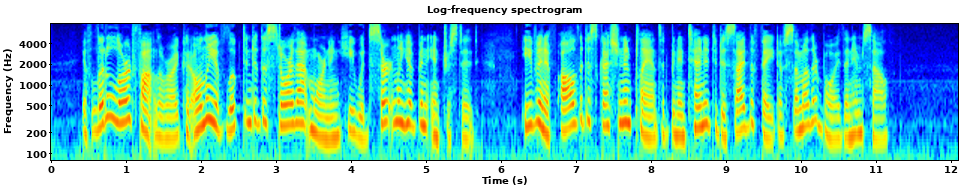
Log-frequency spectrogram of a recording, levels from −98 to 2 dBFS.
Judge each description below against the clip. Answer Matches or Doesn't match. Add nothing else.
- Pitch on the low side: Doesn't match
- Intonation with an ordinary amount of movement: Doesn't match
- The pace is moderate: Matches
